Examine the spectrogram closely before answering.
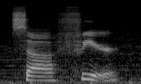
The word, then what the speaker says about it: saphir: Me, it's because in French sapphire is pronounced saphir or saphira.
